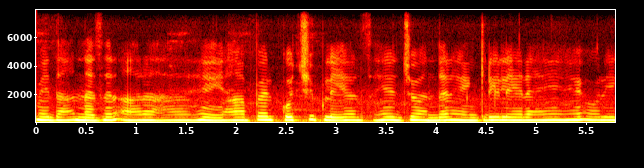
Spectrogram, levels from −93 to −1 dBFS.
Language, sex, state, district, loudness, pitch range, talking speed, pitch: Hindi, female, Chhattisgarh, Bilaspur, -12 LUFS, 205-220 Hz, 195 wpm, 215 Hz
